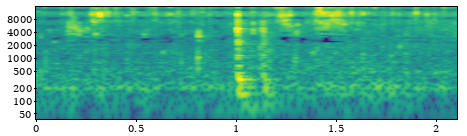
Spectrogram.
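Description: Vegetable oil sizzling and crackling steadily as batter-coated eggplant slices deep-fry, with a sharper tick about a second in.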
